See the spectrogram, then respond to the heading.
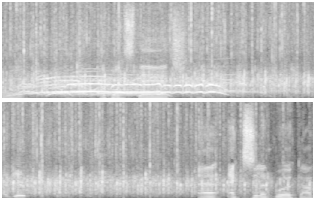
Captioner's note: applause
